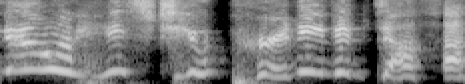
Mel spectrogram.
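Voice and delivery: mock shrill, very high yell. Retelling own reaction while watching an episode: retelling yelling at the TV. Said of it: "I was yelling at the T V".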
